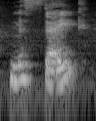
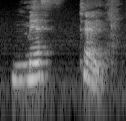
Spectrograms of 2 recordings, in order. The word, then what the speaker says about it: mistake: Let's say the word mistake. How many syllables were there? Mistake. 2. So although there are 3 vowels in this word, the E is silent.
